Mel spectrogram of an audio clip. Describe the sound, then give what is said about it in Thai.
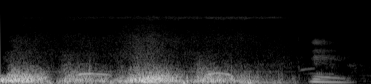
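Wheezing breathing heard through a stethoscope, with three cycles of broad rushing airflow and a thin high whistle riding on each breath. The wheeze stays steady, then a short tonal click ends it. “ก็คือเสียงวีดเนาะได้ยินเนาะโอเคได้ยินได้ยิน เออเมื่อกี้ตอนเสียงหายใจเข้าคือฟืดใหญ่แล้วก็ หายใจออกฟีฟี”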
